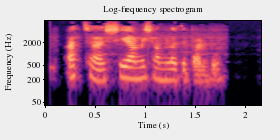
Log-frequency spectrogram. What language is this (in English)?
Bangla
